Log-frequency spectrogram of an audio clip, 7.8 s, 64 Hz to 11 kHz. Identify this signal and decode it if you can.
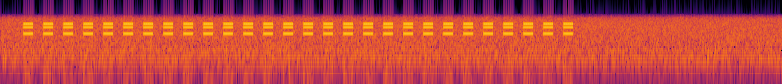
Telephone call progress tone (North American plan), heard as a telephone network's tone, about 1400, 2050, 2450, 2600 Hz, 0.1 s on and 0.1 s off, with phone line noise. Off-hook warning tone.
